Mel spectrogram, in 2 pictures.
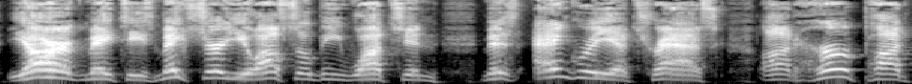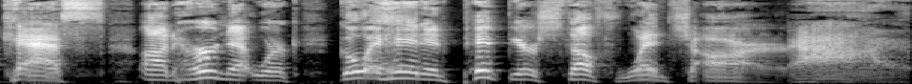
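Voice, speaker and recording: In a put-on character voice, a man speaks fairly slowly at a high pitch. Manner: playful.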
